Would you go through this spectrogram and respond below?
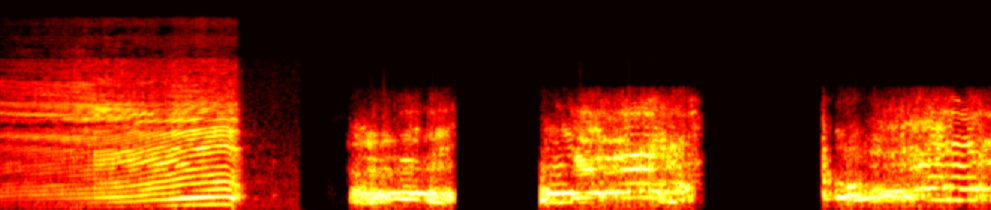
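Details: Cattle calling: one long, loud, rising bellow, followed by three rougher, raspier moos of about a second each, separated by silences.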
